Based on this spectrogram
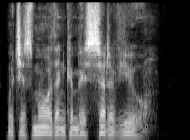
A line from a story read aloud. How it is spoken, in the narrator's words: Elias replies through gritted teeth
